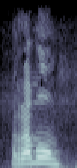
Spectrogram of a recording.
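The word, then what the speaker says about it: jamón: Carrom é, presunto é Ramon. Ramon. E se escreve Jamon.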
